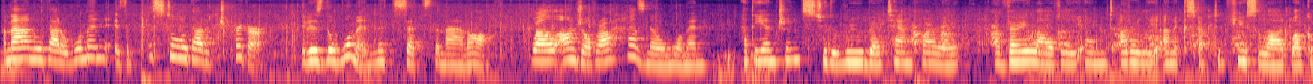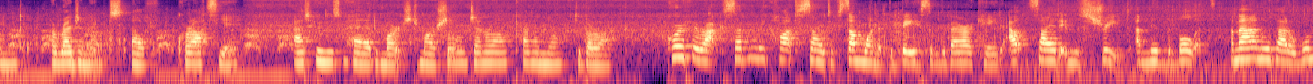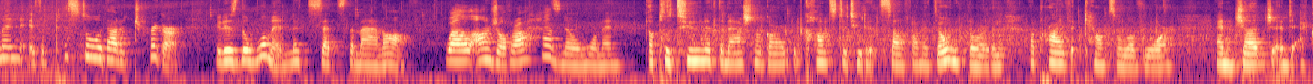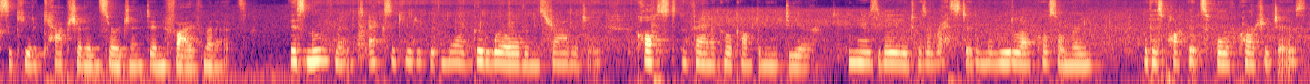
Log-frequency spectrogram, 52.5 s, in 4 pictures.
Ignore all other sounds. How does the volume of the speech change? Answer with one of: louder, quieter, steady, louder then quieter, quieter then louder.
steady.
